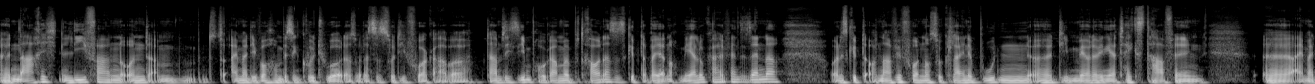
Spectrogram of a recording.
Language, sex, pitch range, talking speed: German, male, 80-105 Hz, 210 wpm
